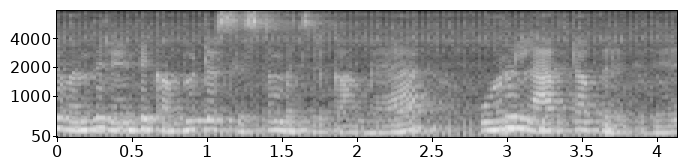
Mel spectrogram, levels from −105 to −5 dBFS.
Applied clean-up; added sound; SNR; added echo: none; Engine; 14 dB; reverberation time 0.9 s.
